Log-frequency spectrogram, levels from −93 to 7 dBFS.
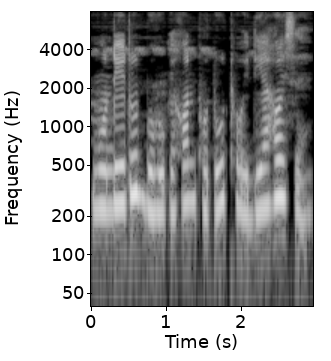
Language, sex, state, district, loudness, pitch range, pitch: Assamese, female, Assam, Sonitpur, -15 LUFS, 220-255 Hz, 230 Hz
